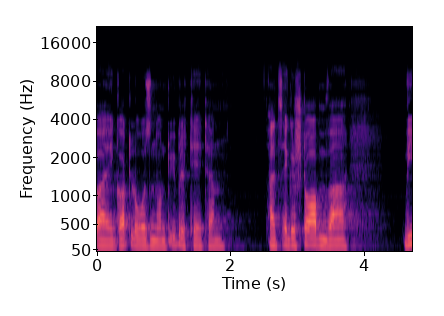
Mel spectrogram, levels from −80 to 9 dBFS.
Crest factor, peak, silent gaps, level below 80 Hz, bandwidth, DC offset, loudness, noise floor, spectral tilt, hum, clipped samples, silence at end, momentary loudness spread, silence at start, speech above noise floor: 18 dB; -8 dBFS; none; -70 dBFS; 11 kHz; under 0.1%; -26 LUFS; -62 dBFS; -6 dB/octave; none; under 0.1%; 0 s; 11 LU; 0 s; 37 dB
